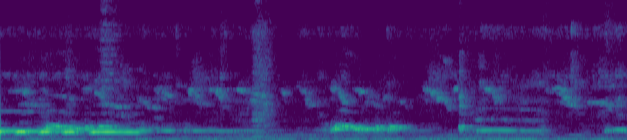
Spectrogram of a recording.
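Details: Zebra dove of the Bangkok type singing at night to draw other doves into song: rolling, vibrating coos in two bursts, with faint higher chirps of other birds and a low pulsing hum behind.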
